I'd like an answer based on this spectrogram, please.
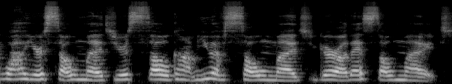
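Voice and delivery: mocking, sarcastic delivery. Explaining to the other speaker that her earlier remark was a joke, retelling her sarcastic praise. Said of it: "I was being sarcastic".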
